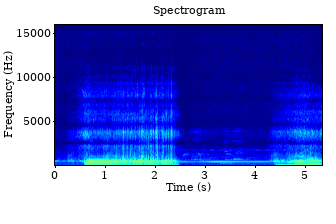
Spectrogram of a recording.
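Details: Loud, vibrating snores on each breath in, separated by quieter pauses, with a steady background tone; snoring.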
